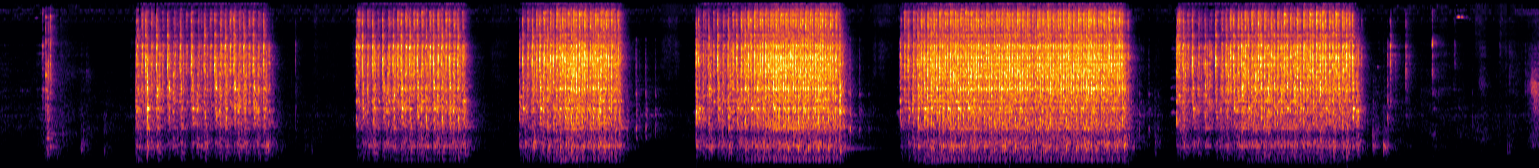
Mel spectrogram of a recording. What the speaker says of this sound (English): we're going to stitch that seam allowance down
